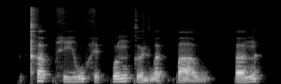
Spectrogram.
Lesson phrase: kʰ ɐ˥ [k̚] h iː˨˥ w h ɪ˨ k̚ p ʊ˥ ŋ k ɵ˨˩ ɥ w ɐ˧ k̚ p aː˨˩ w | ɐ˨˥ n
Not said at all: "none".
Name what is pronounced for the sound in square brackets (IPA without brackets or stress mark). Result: p̚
